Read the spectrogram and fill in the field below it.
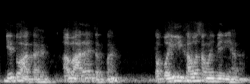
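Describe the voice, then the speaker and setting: A male teacher giving a lively lecture, mixing Hindi and English and acting out students' replies. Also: mid-range voice. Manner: fast, playful, mixes Hindi and English, acts out students. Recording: lo-fi with background hiss.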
